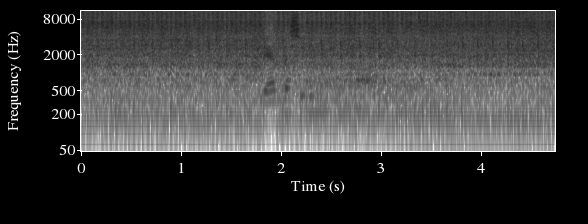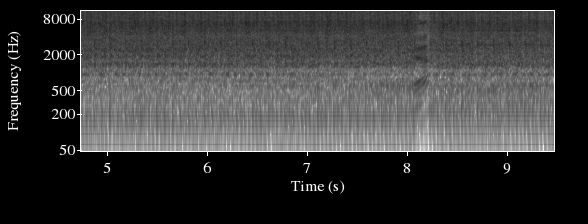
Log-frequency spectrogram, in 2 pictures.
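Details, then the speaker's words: 1981 Mitsubishi Colt Diesel truck, 100 PS, after fitting a new original engine block: starts and idles with steady, even, smooth diesel clatter, no misses or heavy knocks; checking for water and fuel hose leaks, slight leak at a hose clamp. "mau hidup dan kita cek Apakah ada selang air yang bocor ataupun Slank dan solar yang bocor ya suaranya halus"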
